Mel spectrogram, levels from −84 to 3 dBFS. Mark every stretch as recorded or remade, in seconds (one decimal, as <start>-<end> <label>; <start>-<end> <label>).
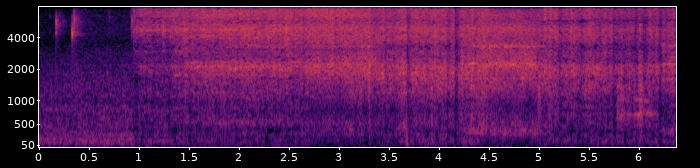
0.0-2.7 recorded; 2.7-3.4 remade; 3.4-4.4 recorded; 4.4-5.0 remade; 5.0-6.4 recorded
